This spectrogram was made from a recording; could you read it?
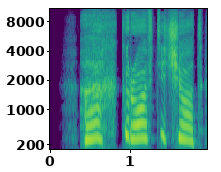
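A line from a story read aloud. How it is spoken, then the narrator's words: Sharp cry. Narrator (Russian): вскрикнула Линда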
